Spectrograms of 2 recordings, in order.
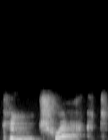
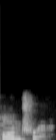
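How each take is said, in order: First: The stress is on the second syllable. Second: The stress is on the first syllable. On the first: It is used as a verb. "when it's the verb, the stress shifts to the end ... that o turns into a schwa" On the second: It is used as a noun. "when it's a noun, ... will take the stress on the first syllable"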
